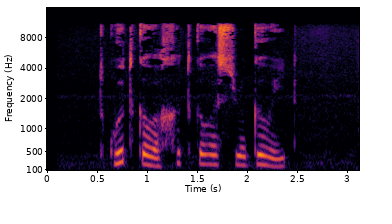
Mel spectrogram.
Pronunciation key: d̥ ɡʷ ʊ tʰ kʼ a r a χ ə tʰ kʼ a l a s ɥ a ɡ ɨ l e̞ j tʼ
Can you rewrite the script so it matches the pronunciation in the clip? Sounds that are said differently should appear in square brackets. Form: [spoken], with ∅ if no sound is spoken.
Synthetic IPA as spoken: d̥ ɡʷ ʊ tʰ kʼ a [l] a χ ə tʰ kʼ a l a s ɥ a ɡ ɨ l e̞ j tʼ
